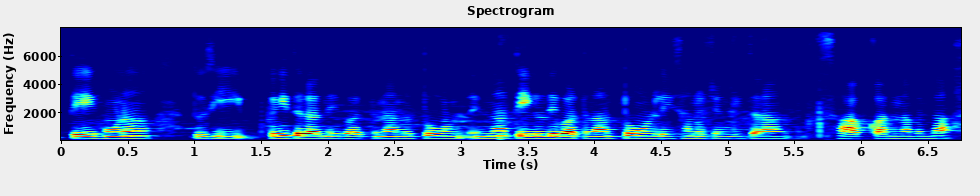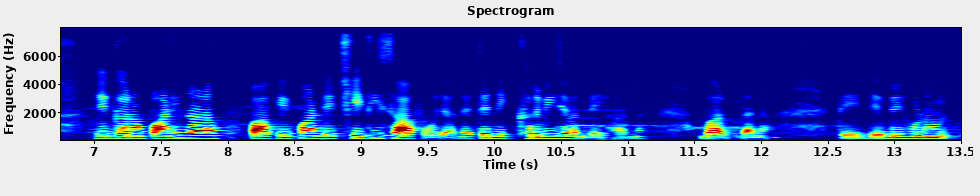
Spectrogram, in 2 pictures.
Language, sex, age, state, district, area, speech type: Punjabi, female, 30-45, Punjab, Ludhiana, urban, spontaneous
